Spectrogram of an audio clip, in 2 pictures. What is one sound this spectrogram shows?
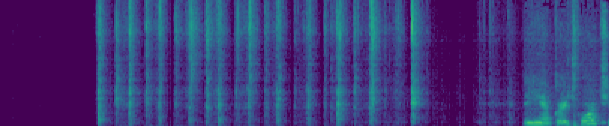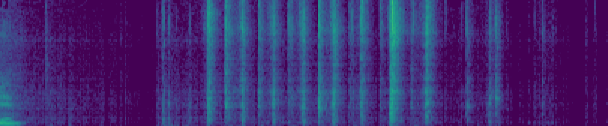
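Cards riffle and flick rapidly in quick bursts.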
